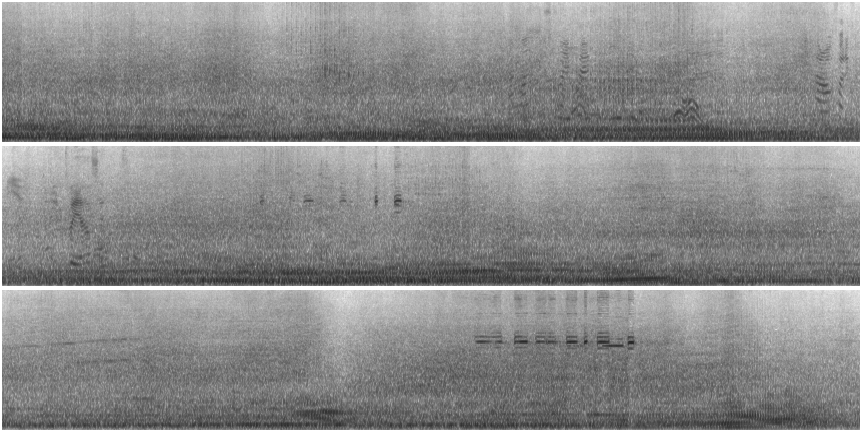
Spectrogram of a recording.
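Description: A steady stream of motorcycles riding past one after another, their engines running in an unbroken mix whose pitch rises and falls as each bike goes by.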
